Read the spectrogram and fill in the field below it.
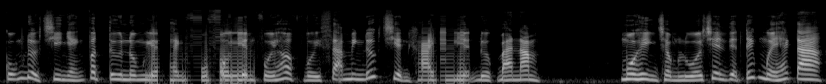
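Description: The speech is likely being starved of fresh audio, so a buffer about 5 ms long keeps repeating in place of most of the real signal. The result is robotic sound from repeated short buffers, a rigid metallic 200 Hz buzz, from 1.45 to 2.55 s (between "nhánh vật tư nông" and "phối hợp với xã") and from 4.19 to 4.70 s.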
